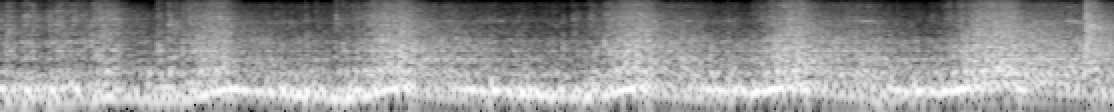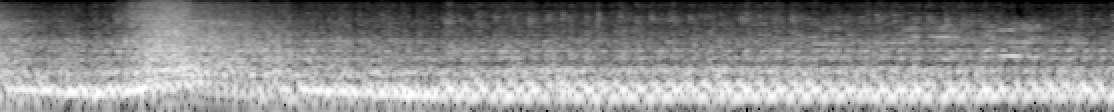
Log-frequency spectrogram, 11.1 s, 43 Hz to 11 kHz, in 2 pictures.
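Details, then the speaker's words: Barn-find 1968/69 Pontiac GTO Judge V8 showing 187,000 on the odometer, after new plugs and wires: revs rise and fall with a light, quick lifter tick on one side. The owner suspects a wiped cam lobe; otherwise it runs well. "Bit of lifter tick on this side. Weird. Pontiacs are pretty well known for wiping cam loes. So, we probably have a wiped cam lo."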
